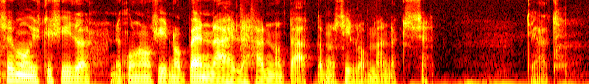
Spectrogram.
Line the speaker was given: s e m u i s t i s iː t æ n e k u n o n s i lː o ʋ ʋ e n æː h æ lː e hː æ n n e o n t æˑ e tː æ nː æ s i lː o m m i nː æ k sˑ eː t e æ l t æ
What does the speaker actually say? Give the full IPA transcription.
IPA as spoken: s e m u i s t i s iː t æ n e k u n o n s i lː o ʋ ʋ e nː æː h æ lː e hː æ n n e o n t æˑ ø tː æ nː æ s i lː o m m æ nː æ k sˑ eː t e æ l t æ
